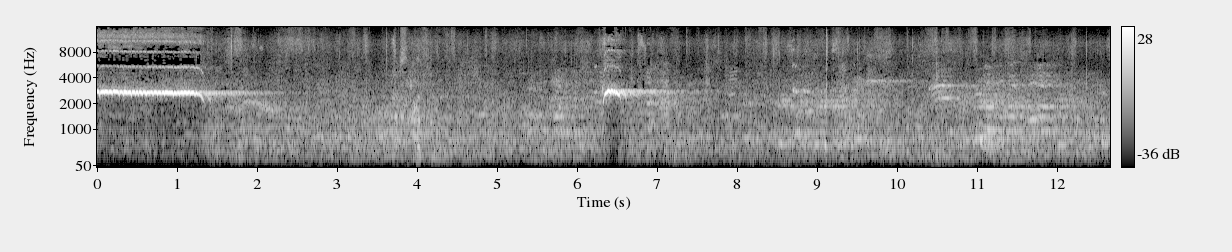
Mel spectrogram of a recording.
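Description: Referee's whistle in a wrestling bout: one long, shrill blast of about a second and a half at the start, then a short blast about six seconds in, over steady chatter of voices in the hall.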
